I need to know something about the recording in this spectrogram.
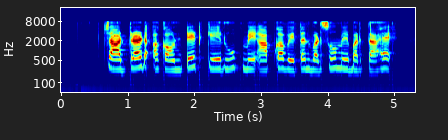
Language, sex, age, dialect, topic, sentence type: Hindi, female, 18-24, Garhwali, banking, statement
